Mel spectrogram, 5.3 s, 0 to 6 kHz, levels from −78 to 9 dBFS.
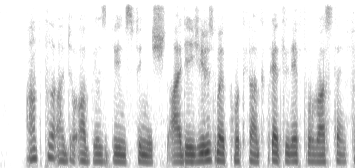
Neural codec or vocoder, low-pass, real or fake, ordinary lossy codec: codec, 16 kHz in and 24 kHz out, 0.6 kbps, FocalCodec, streaming, 4096 codes; 5.4 kHz; fake; none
